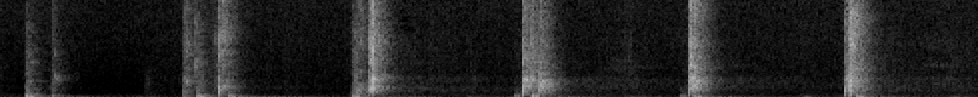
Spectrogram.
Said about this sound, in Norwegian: Og eh, ja, det begynner jo med litt tromme. Har vi sånn cirka ja. Da må vi rett og slett klappe litt.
